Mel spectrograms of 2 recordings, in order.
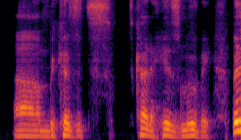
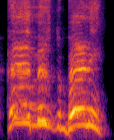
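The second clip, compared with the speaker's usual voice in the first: high shouted butler greeting; Rochester voice; 4 dB louder than usual. Retold or imitated. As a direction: call out high like the radio butler. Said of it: "he talked like this".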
